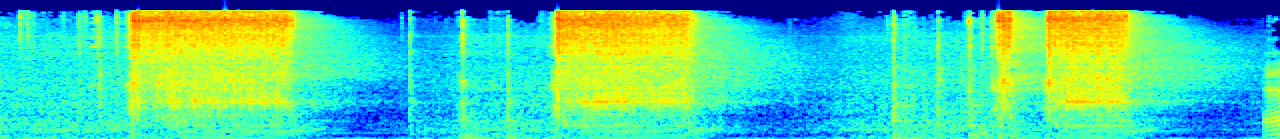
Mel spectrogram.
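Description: Compact cordless impact driver with a three-quarter-inch socket hammering nuts down onto a safety-chain U-bolt loop, in short runs: about a second near the start, a shorter run midway, and two quick blips near the end as the nut is snugged flush.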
